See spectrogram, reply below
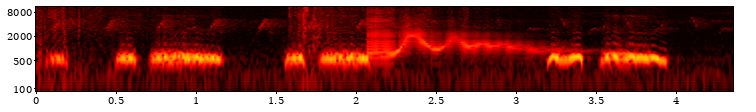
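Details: A wild spotted dove in high mountain forest near Kanchanaburi, Thailand, lured by a decoy dove and approaching fast, gives a run of deep, hoarse coos in short bursts; another bird's wavering whistle is heard midway.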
